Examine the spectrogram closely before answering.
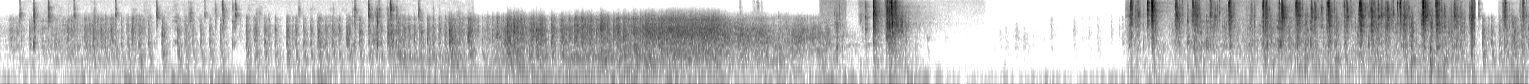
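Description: A door rattling and knocking in rapid, irregular clatters over a steady deep rumble. The clatter drops away briefly past the middle, then returns denser near the end.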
